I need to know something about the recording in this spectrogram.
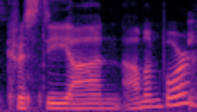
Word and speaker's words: Christiane Amanpour: A very famous news anchor, and I'm going to pronounce her name wrong, so Joe, you do it. It's Christiane Amanpour?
